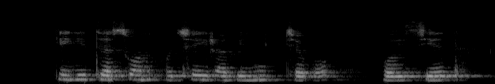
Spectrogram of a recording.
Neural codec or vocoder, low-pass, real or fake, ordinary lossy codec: none; 10.8 kHz; real; AAC, 24 kbps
